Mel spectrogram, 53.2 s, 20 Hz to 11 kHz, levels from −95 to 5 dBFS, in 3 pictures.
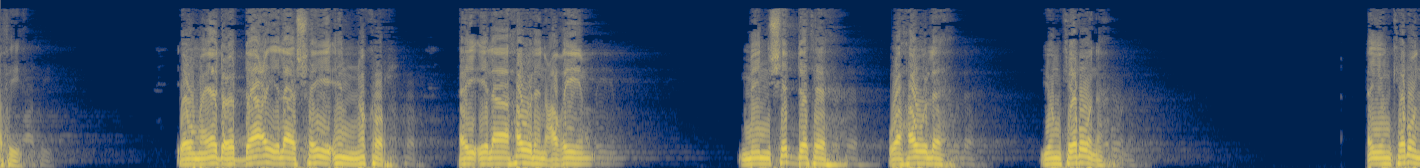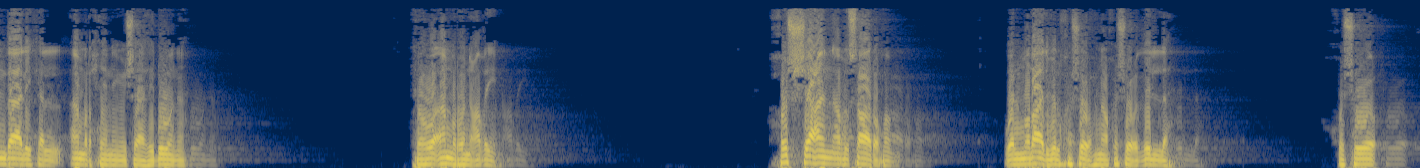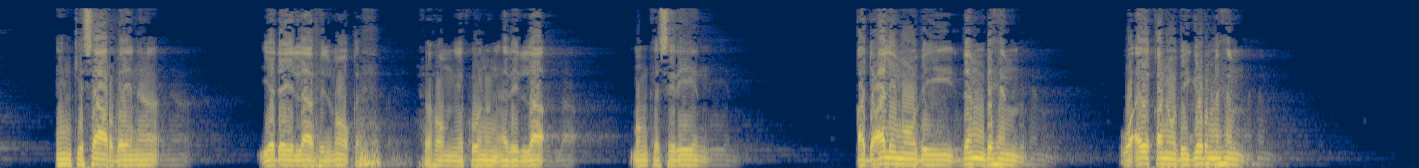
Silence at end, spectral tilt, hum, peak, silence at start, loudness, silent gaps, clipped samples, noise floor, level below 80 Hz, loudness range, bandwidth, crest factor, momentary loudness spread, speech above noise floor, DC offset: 1.95 s; -6.5 dB/octave; none; -2 dBFS; 0 s; -11 LUFS; none; under 0.1%; under -90 dBFS; -32 dBFS; 7 LU; 9.6 kHz; 12 dB; 11 LU; over 80 dB; under 0.1%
